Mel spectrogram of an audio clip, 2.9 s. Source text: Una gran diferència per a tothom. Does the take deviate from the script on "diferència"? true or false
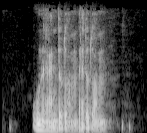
true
